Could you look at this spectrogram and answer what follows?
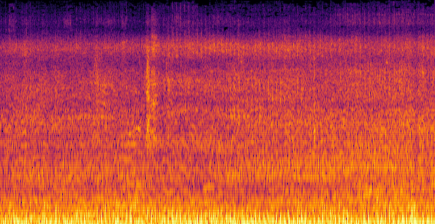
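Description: A small engine running steadily, louder near the end, under background crowd chatter.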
